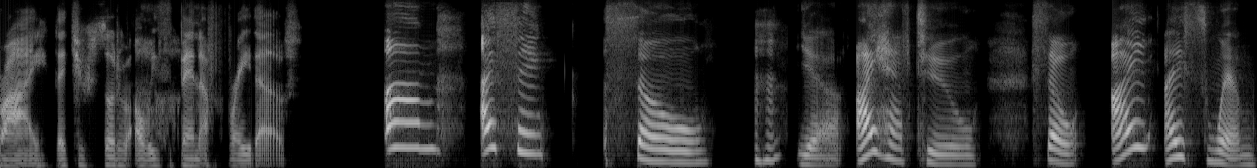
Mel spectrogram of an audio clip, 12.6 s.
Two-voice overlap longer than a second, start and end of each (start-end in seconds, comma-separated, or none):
none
